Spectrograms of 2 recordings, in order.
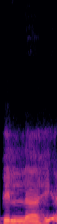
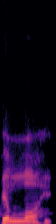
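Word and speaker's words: بِاللهِ: leads to heaviness so since the last letter before the word Allah was Kesava that's why the word Allah here is being pronounced in the light manner so we said bill here not billahi so bill he and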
